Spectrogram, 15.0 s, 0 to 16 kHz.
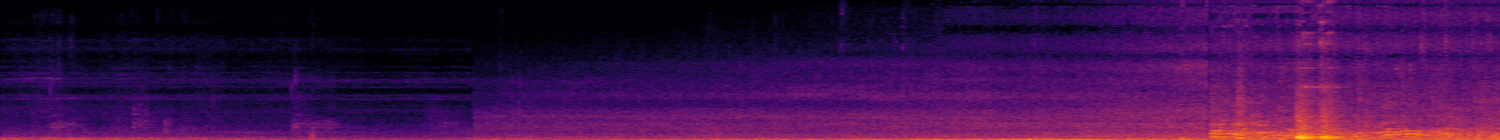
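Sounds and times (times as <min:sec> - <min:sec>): low vehicle rumble: 0:04.8 - 0:15.0.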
